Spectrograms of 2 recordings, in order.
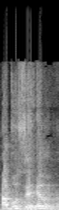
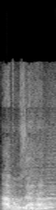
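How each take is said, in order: First: The second word has 'e' vowels: Jehel. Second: The second word has open 'a' vowels: Jahal. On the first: The speaker calls it wrong. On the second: The speaker calls it right.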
